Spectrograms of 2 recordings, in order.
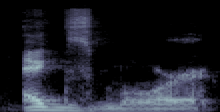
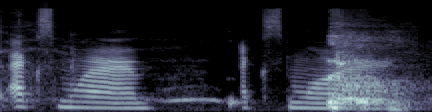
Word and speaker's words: Exmoor: today we're here for the Beast drink of eggsmore and the word now that is now eggs more is how you pronounce it right yes where's Kari yeah where's Kari when you need her it is Exmore and then that whole area they call the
